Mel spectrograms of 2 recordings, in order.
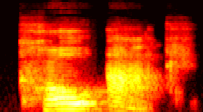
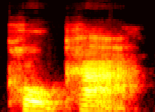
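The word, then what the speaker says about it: כח: That's ko-ak, not ko-ka.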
